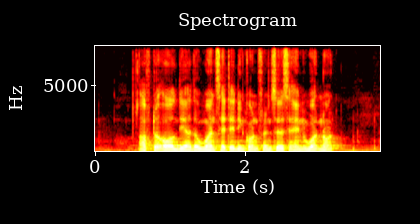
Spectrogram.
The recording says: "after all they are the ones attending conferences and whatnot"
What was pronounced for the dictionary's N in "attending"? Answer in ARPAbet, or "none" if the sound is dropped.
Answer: none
